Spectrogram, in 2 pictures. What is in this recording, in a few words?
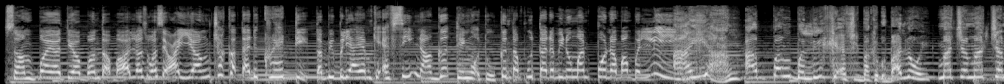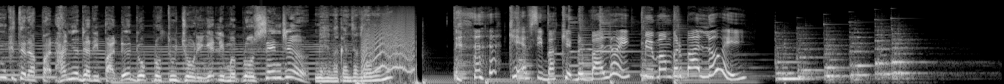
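Radio Malay; KFC Bucket Berbaloi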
